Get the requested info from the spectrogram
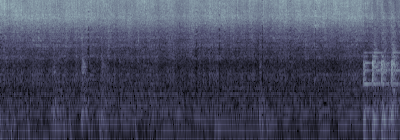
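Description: Diced onions and tomato paste sizzling in a ceramic-coated pot as the paste cooks off. A spatula stirs and scrapes through them in a steady hiss with soft, irregular strokes.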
